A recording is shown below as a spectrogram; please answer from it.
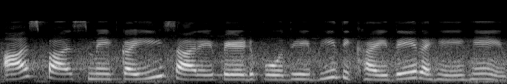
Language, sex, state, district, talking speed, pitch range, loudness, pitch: Hindi, female, Madhya Pradesh, Dhar, 140 wpm, 225-250 Hz, -15 LUFS, 240 Hz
